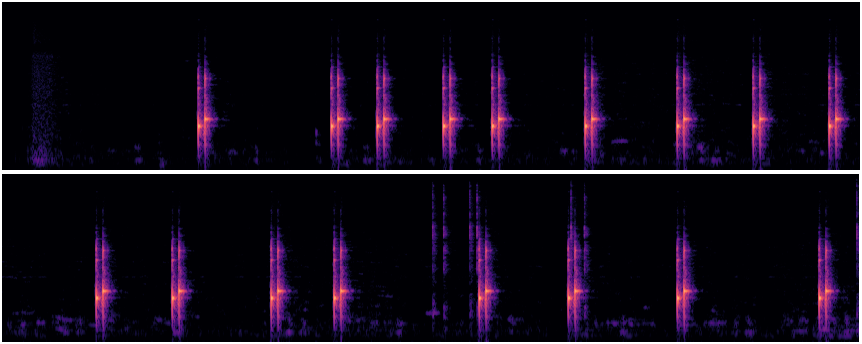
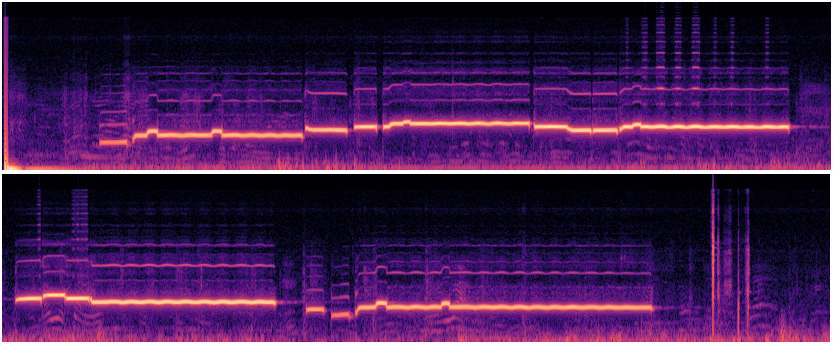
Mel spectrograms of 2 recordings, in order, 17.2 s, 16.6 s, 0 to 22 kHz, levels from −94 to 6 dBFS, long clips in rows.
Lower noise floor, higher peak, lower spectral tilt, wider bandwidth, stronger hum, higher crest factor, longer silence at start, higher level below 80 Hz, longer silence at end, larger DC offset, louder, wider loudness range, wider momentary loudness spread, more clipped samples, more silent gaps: first, -87 dBFS vs -43 dBFS; second, -6 dBFS vs 0 dBFS; second, 1 dB/octave vs -4.5 dB/octave; second, 7.4 kHz vs 11 kHz; neither; first, 24 dB vs 8 dB; first, 1.95 s vs 0.05 s; second, under -90 dBFS vs -34 dBFS; second, 0.3 s vs 1.8 s; neither; second, -25 LUFS vs -7 LUFS; second, 3 LU vs 8 LU; second, 4 LU vs 14 LU; second, under 0.1% vs 0.2%; neither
